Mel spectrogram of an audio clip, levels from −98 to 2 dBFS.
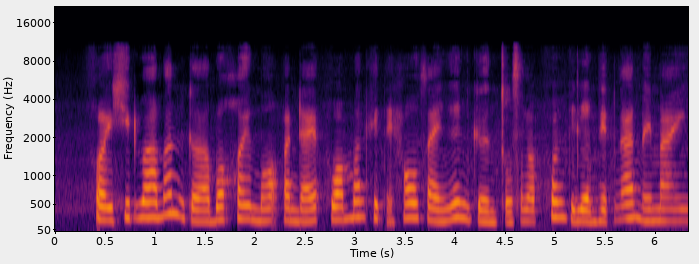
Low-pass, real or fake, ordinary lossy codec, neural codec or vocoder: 10.8 kHz; fake; none; autoencoder, 48 kHz, 32 numbers a frame, DAC-VAE, trained on Japanese speech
